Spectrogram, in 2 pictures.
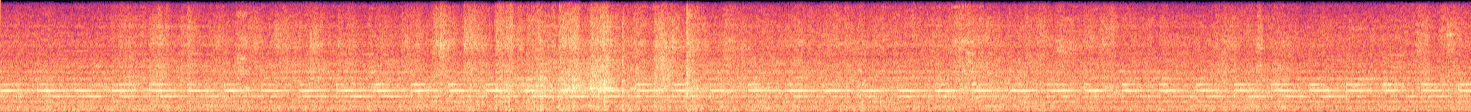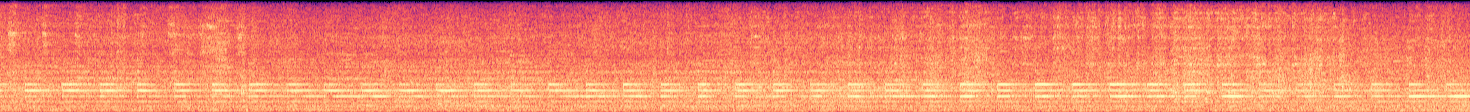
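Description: Freight cars of a mixed manifest train, mostly tank cars and covered hoppers, rolling steadily past with a continuous rumble of wheels on rail. Several steady high-pitched tones ring over the rumble the whole time.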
